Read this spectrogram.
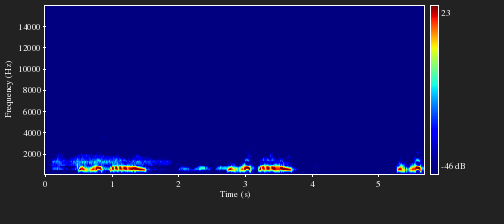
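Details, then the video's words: Decoy spotted dove cooing to incite a fight: low stuttered notes leading into a long purring coo, repeated twice plus a final start, with faint higher chatter at the beginning. "cu gay kich boi nhanh noi gù, Tiếng chim cu mồi thúc đấu"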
